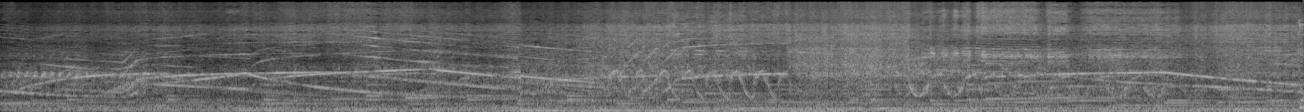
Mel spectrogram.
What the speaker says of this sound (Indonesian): Puluhan mobil ambulans mengiringi jenazah relawan gempa NTT Ahmad Zaki Ali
